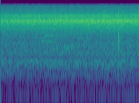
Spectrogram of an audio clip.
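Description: Steady outdoor background hiss with an even high-pitched tone over it, and one faint click near the end.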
